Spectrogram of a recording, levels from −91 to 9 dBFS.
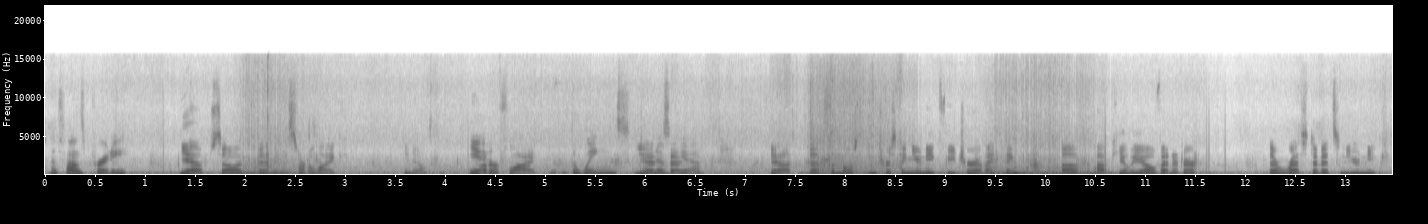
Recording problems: wind noise on the microphone; heavy; 9 dB below the speech

